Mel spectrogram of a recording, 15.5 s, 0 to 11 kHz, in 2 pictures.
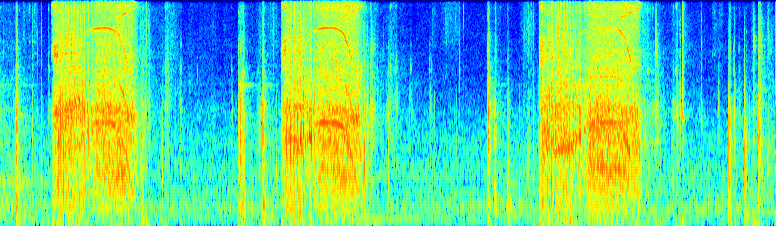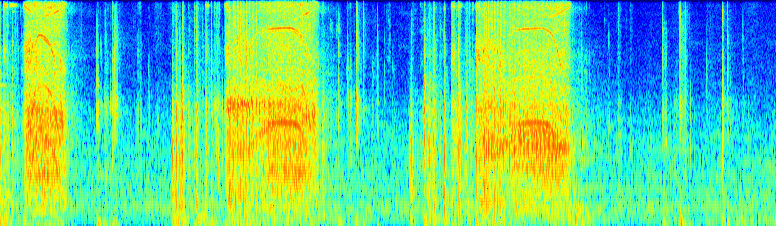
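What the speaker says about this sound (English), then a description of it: "To remove the wheel, we have 5 21mm lug nuts. I'll be using a 21mm socket to remove those." Five 21mm lug nuts come off the front wheel of a 2013-2019 Nissan Sentra under a power tool with a 21mm socket, loud close bursts of whirring and rattling, each about a second long, separated by short pauses with faint clinks.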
